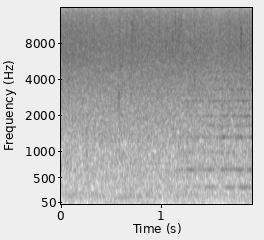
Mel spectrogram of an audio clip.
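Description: Rain falls steadily in the fantasy role-playing video game Dragon Quest XI, a soft, even wash of patter with no other sounds over it.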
